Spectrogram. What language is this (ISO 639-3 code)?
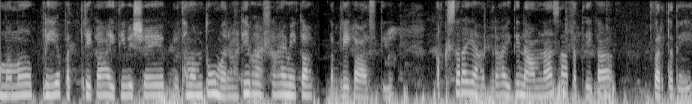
san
